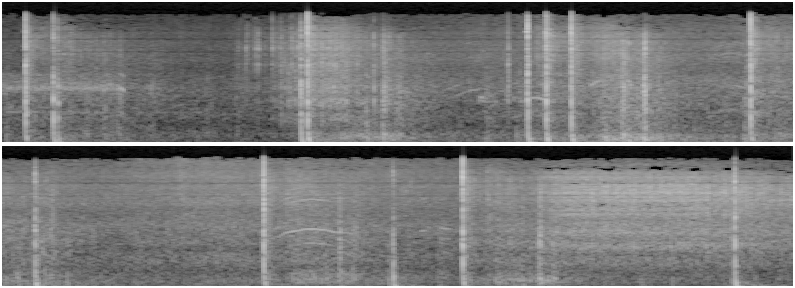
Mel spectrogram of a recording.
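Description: Aerial fireworks shells bursting in a series of about a dozen sharp bangs, with several coming in a quick cluster about three seconds in.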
